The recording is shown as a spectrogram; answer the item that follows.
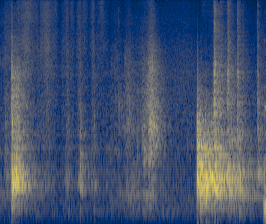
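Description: A brush dipped into a container of thinned drywall mud knocking twice against the container, once just after the start and again about three seconds in, each knock ringing briefly, with a soft scrape between them.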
